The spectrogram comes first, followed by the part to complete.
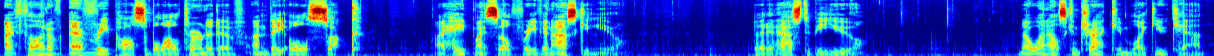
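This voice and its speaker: A man acting as a caring, weary young pack leader in an audio roleplay, speaking in a measured, earnest and reassuring way. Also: low voice, fairly even intonation, fairly bright tone. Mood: regretful, firm.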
